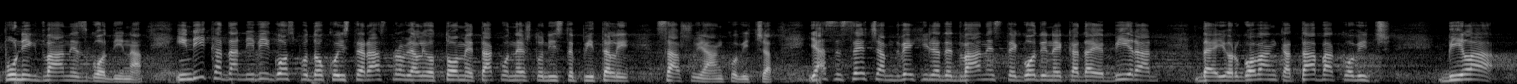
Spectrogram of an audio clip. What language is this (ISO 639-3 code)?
srp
